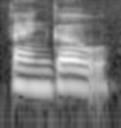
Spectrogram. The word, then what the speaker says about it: van Gogh: Ska vi uttala honom så som han uttalas på nederländska? – Ja, vi kan försöka. För det är väl jätteklurigt, eller? – Det är det, men vi kanske kan lära oss ja. Då uttalas han ju van Gogh. Van Gogh.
